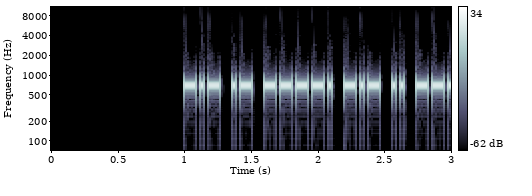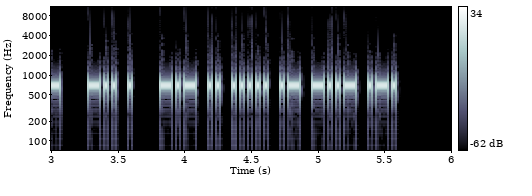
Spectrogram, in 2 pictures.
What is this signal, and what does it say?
Morse code, heard as a keyed tone, about 40 wpm, 700 Hz. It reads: KA9KIO DE KI5AXR
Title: USA Callsign DE Callsign - 6 Characters - 40wpm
